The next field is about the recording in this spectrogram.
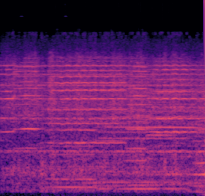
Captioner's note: train clacking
